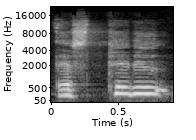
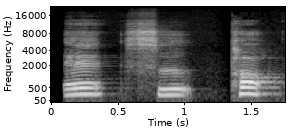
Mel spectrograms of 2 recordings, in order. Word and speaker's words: 에스터: 수 을 좀 했거든요 영어식 발음으로 이걸 에스테르를 에스터 이렇게 합니다 그러니까 결국 질산 에류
